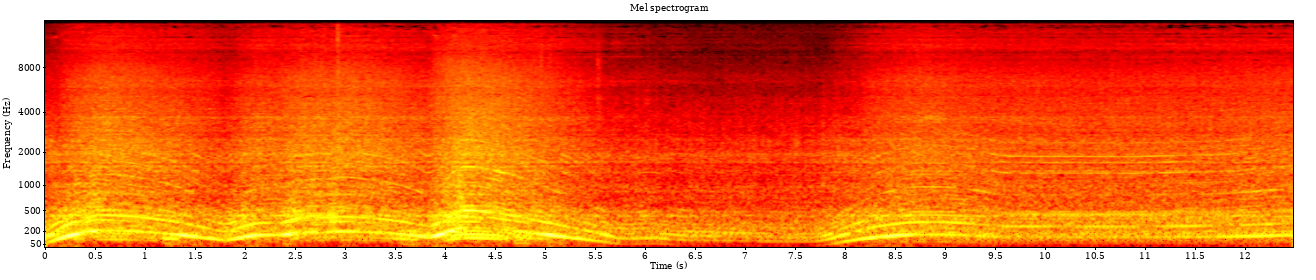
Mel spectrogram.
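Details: Hyundai Tiburon revved up and down repeatedly: a whine rising and falling with engine speed over the exhaust note. Cause unknown.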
